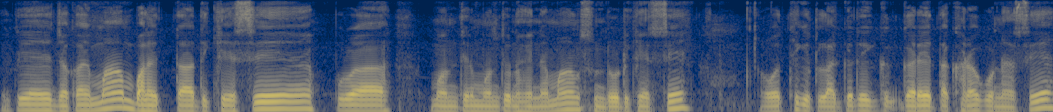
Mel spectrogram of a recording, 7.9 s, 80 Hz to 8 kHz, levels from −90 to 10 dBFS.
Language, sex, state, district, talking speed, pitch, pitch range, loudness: Nagamese, male, Nagaland, Kohima, 190 wpm, 105 Hz, 95-120 Hz, -20 LUFS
